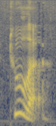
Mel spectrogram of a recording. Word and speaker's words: Tule: Tule rhymes with coolie, Mike had noticed.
